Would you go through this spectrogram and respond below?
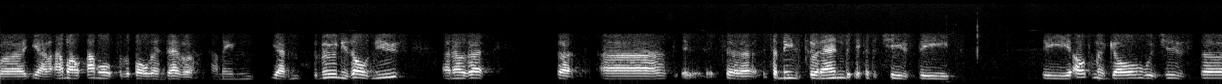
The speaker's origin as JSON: {"language": "English", "country": "Norway", "said": "I come from Norway, and we have a rich tradition of explorers."}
